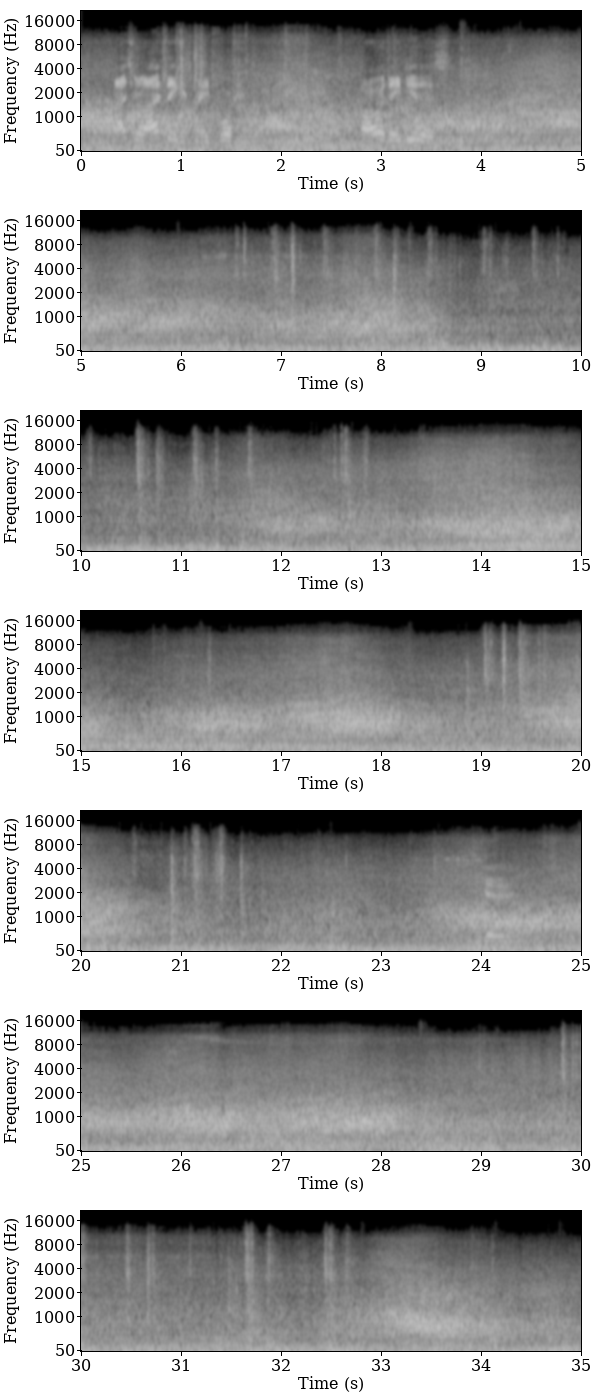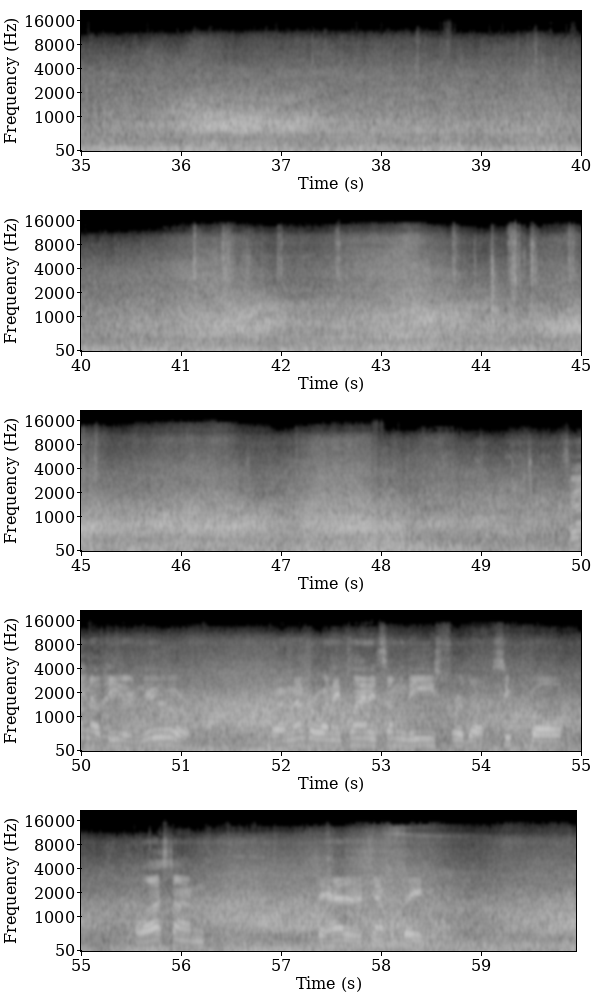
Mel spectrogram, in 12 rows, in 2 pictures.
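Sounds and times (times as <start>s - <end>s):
road traffic passing: 0.0s - 59.9s
wind rumbling on microphone: 0.0s - 59.9s.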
